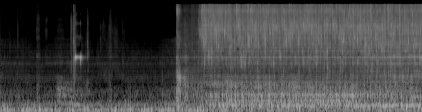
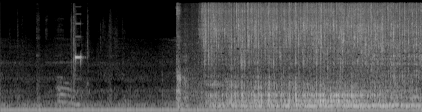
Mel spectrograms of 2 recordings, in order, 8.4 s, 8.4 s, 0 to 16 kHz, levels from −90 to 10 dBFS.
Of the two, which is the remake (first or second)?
first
